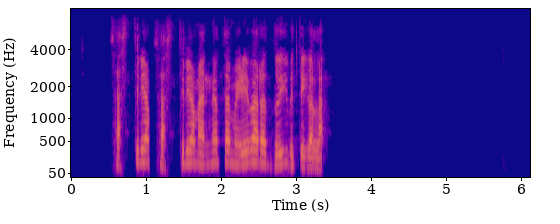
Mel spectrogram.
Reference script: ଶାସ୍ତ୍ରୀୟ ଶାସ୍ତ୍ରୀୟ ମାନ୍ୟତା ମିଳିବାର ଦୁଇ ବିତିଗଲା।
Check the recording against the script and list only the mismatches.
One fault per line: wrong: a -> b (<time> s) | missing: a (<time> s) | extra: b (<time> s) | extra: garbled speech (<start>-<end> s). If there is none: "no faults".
no faults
